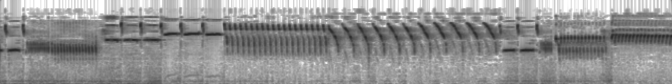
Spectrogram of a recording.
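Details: Canary singing a long varied song: buzzy held trills, fast rolling tours, a run of sweeping downslurred whistles, then bright high ringing notes, all loud and close.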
